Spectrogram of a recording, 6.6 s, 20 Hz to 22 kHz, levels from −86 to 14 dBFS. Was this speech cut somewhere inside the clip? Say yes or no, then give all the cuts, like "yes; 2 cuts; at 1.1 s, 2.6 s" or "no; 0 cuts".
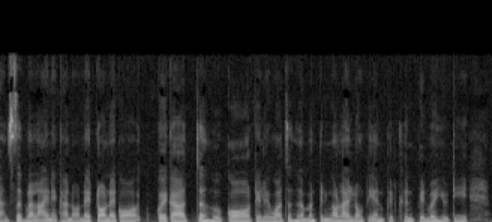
yes; 1 cut; at 1.6 s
